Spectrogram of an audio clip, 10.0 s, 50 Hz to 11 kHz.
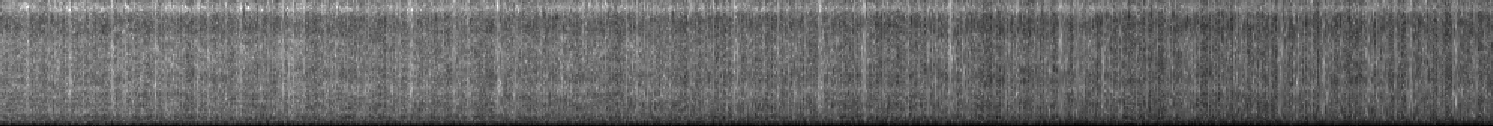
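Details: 1964 Chevelle 383 stroker V8 at first fire-up after an 8-month build, not yet warmed up, 11° timing, 63 lb oil pressure: deep, steady, smooth idle rumble, no knocking or clatter; good oil pressure, healthy normal idle.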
